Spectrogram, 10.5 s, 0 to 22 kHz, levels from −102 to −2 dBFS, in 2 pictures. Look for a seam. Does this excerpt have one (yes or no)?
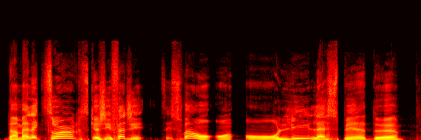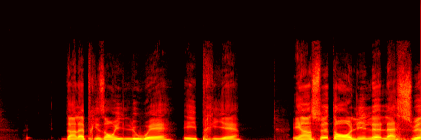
no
